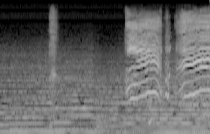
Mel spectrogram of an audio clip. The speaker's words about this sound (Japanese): 赤ん坊の鳴き声。生まれたよ赤ちゃん。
